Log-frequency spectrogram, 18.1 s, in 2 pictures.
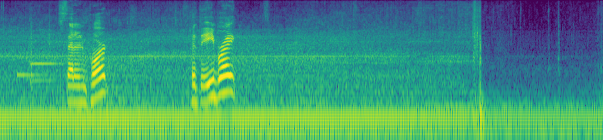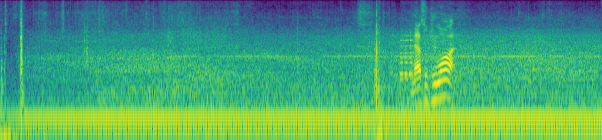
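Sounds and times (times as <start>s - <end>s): vehicle engine idling: 0.0s - 18.0s
truck door opening knocks: 14.6s - 14.9s.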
